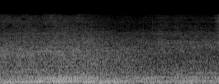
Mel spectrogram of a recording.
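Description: Steady street noise: a low rumble of traffic with no separate events.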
